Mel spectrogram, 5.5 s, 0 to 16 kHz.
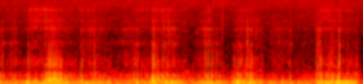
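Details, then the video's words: Cat purr, a continuous low rumbling drone with uneven pulses and a few louder breathy surges near the end. "5 Hours of Cat Purring"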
